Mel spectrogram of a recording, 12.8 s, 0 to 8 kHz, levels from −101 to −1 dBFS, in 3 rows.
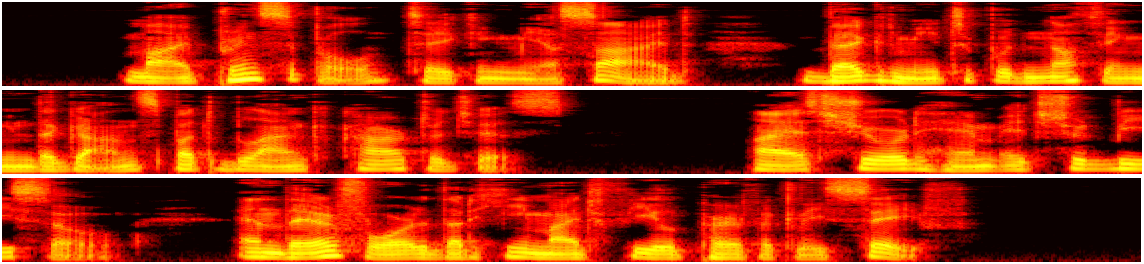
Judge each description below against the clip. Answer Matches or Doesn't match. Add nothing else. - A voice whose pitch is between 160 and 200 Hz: Doesn't match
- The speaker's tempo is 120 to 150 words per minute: Matches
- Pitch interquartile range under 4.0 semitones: Matches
